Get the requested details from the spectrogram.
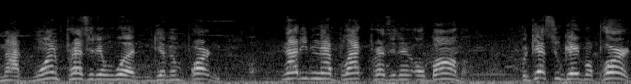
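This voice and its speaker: Over noticeable background noise, a man with an extremely high pitch speaks fairly quickly in a raised, projected voice. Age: 60s. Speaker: protester at a street protest. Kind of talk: heated debate. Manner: animated.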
